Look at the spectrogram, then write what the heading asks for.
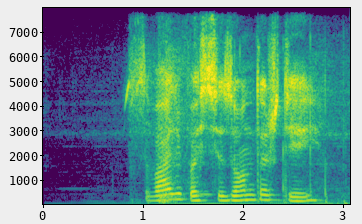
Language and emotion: Russian, sad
